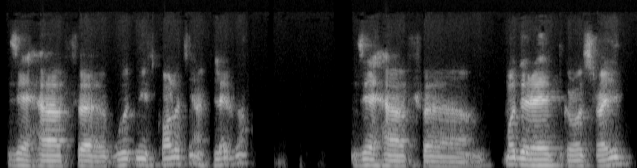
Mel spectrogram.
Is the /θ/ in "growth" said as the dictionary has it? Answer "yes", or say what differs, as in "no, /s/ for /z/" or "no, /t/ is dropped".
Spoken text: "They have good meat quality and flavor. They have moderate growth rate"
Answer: no, /s/ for /θ/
